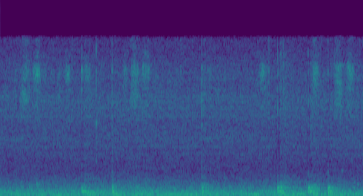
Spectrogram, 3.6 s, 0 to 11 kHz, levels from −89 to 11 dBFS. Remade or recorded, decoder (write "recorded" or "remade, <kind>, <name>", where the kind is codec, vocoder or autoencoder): recorded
